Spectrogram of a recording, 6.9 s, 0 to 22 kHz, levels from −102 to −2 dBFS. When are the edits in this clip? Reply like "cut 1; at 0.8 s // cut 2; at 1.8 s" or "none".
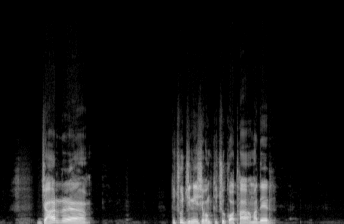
none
